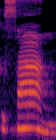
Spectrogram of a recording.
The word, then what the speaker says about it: สร้าง: พอ เวลา เรา อ่าน เรา จะ ตัด ร เรือ ออก ไป เสียง ของ มัน ก็ คือ สร้าง นะ คะ คำ ข้อ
